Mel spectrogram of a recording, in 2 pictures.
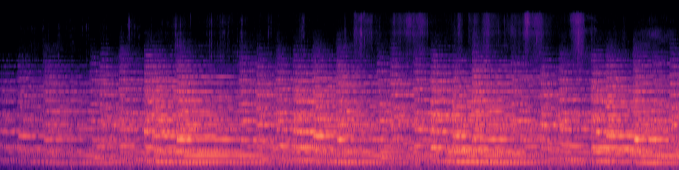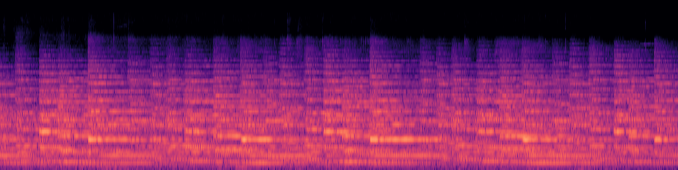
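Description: A ring of church tower bells ringing changes, the bells struck one after another in a steady repeating rhythm. It fades in at the start.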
